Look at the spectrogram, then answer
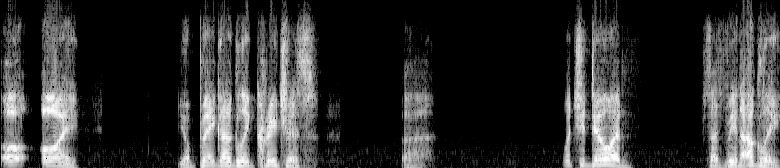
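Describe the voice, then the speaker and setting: Put-on character voice from a man, high-pitched and fairly slow, with long, frequent pauses. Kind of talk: put-on voice different from normal. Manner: taunting, mocking.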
